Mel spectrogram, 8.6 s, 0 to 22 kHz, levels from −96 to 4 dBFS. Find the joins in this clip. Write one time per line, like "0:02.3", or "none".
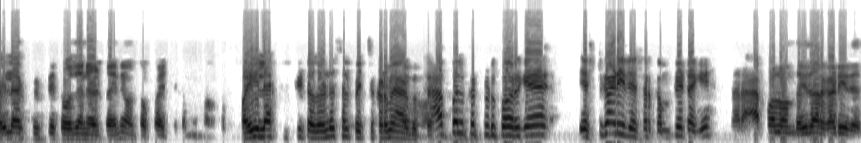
0:04.3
